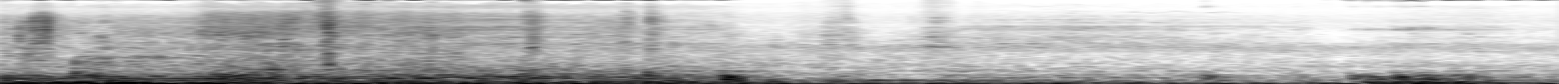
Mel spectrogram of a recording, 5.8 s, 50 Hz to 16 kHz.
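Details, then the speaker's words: LG WM2487HWMA front-load washer after replacing rear tub seal, inner and outer bearings and spin basket shaft: quiet, even hum at high-speed spin, no grinding or growl, air conditioner noise in background, no leaks; normal spin. "There we go. Now we got some high-speed spin going. Quiet."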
